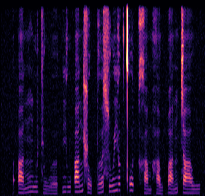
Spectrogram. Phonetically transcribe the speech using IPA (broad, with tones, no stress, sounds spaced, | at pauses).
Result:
ʔ a˨˩˦ n ŋ u˧ c u˨˩ ə̯ | j u˧˥ ʔ a˧˥ n ʂ o˨˩ p̚ ɣ əː˧˥ s u˧˥ j ə˦˥ k̚ t̪ʰ o˦˥ t̚ x a˨˩ m h a˨˩˨ w ɓ a˨˩˦ n c a˧ w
